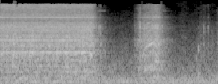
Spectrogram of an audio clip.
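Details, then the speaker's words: Patellofemoral joint replacement demonstrated on a sawbones model, not a patient: surgical screwdriver inserting the lateral screw to stabilise the trochlear milling guide, without over-tightening. A brief hissing mechanical whir with a ratchet-like rasp. "So the first step is to place the oblique screws followed by the lateral screw. It's important not to over tighten first at the first go. So we insert the lateral screw"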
